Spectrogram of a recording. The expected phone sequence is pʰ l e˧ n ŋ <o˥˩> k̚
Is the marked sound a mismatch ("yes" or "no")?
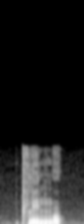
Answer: no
